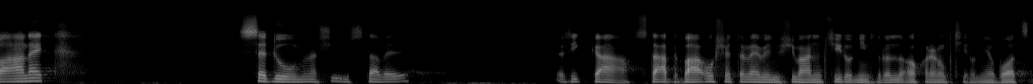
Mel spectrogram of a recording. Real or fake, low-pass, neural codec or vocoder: fake; 10.8 kHz; codec, 24 kHz, 0.9 kbps, WavTokenizer, large speech release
